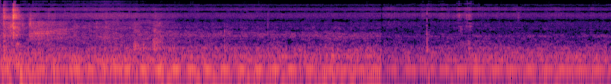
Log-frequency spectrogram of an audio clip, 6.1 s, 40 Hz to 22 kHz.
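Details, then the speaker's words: 1958 Baird/Emerson Wondergram record player, quiet replacement motor swapped in for a rattling one: soft, steady low hum with an even flutter, no rattle or knocking; runs smoothly. "this is the quiet motor and we'll set it right there"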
